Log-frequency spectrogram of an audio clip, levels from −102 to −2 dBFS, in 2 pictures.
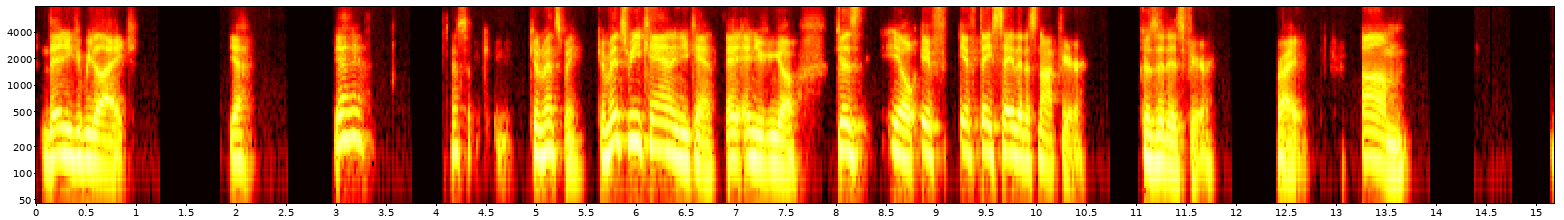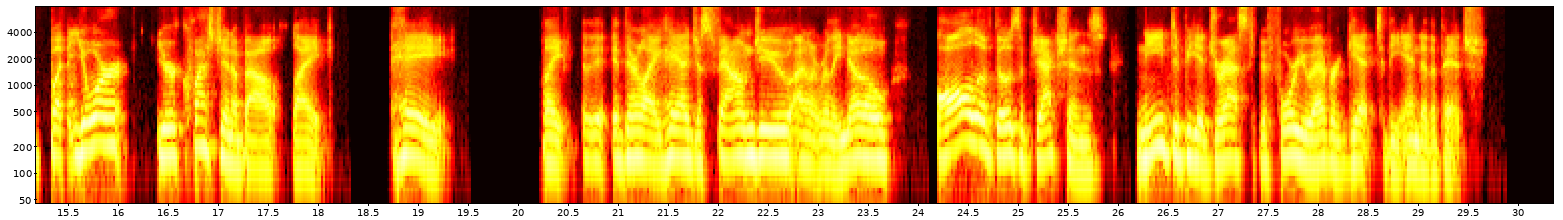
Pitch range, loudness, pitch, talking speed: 115-160 Hz, -17 LUFS, 145 Hz, 150 wpm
